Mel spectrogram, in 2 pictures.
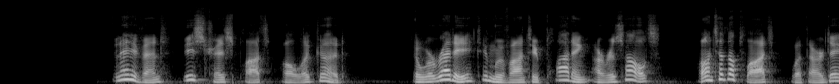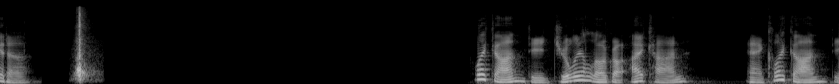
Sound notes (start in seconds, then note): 9.1 swoosh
